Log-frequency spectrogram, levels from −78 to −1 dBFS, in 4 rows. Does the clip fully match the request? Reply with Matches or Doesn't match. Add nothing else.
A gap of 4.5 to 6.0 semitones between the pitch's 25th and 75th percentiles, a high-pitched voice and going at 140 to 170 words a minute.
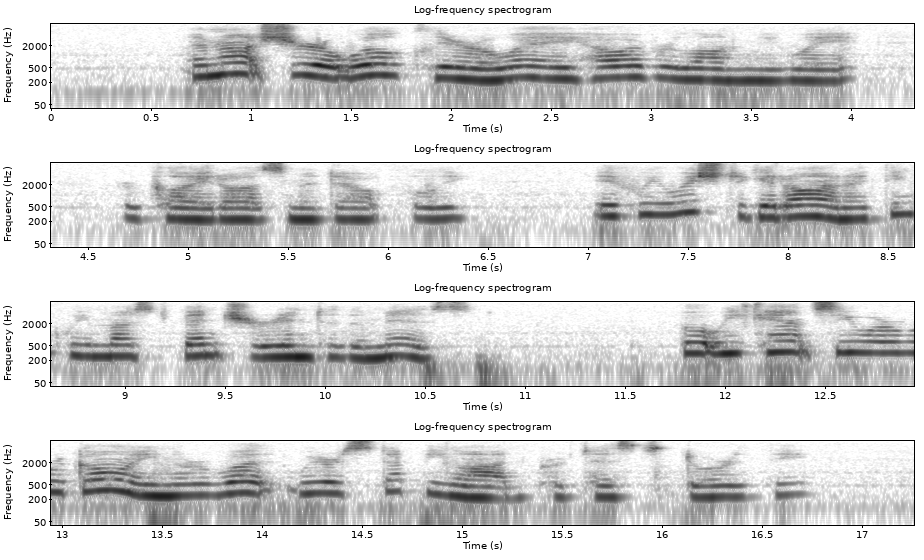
Doesn't match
